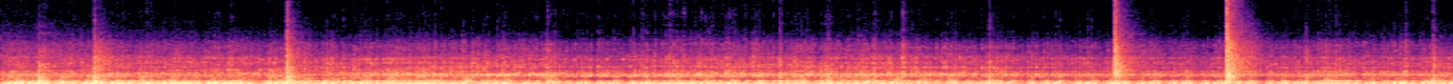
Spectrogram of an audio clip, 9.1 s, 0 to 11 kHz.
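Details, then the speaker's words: Evo 8 with Manley rods, Wiseco pistons, HKS 272 cams and EGR/evap delete on its first startup; steady low idle with sharp isolated pops, and the wideband reads fully lean. "is clearly not right with this car it's just sitting there popping out idol and my FRS are all the way lean"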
